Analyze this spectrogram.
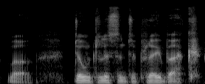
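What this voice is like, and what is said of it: Imitates another person's voice, poorly. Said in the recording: “that is a terrible impression.”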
